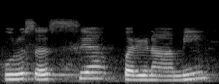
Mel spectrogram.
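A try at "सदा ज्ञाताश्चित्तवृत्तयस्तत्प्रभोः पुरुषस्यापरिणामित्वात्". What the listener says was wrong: पुरुषस्य बोला आपने पुरुषस है जी फिर से बोलिएगा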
